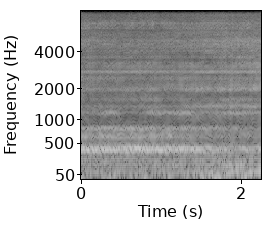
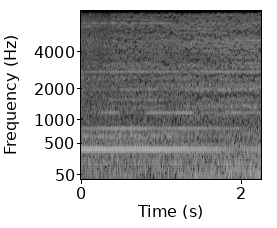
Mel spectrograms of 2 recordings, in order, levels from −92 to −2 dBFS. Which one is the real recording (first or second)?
second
